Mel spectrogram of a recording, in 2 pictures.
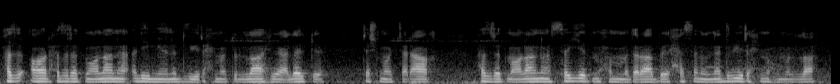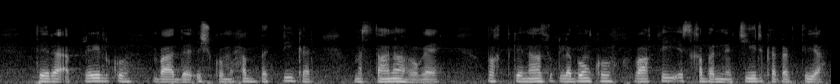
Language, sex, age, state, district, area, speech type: Urdu, male, 18-30, Delhi, South Delhi, urban, spontaneous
